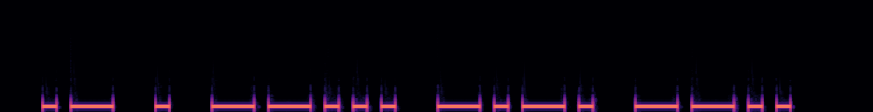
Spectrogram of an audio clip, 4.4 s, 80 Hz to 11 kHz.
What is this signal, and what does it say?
Morse code, heard as a keyed tone, about 17 wpm, 700 Hz. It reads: AE7CZ
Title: USA Call Signs Repeated 3x 17wpm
